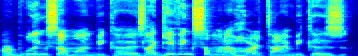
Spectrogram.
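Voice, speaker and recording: A woman's voice: medium pitch, moderate pace. A young woman with a French accent, talking candidly in a personal vlog monologue, rambling and repeating words, with lots of fillers and now and then a slip into French. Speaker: vlogger.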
